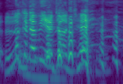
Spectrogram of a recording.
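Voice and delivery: loud laughing Italian-accent mimic. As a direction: shout it while cracking up. Imitating Santino Marella, laughing.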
